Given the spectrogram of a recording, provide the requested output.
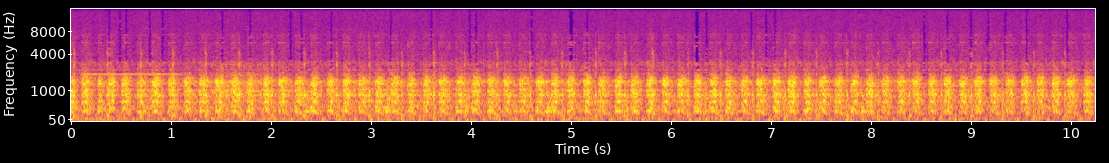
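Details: VW Touareg 2.5 R5 TDI 174 bhp manual 4Motion, about 400,000 km, cold start: quiet, lumpy idle with uneven pulse about three times a second and smoke, worsening over the last 100,000 km; faulty injectors.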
